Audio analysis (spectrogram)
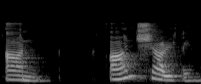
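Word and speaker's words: anschalten: here is the prefix on aren't shouting that is how we pronounce it on charlton which means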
